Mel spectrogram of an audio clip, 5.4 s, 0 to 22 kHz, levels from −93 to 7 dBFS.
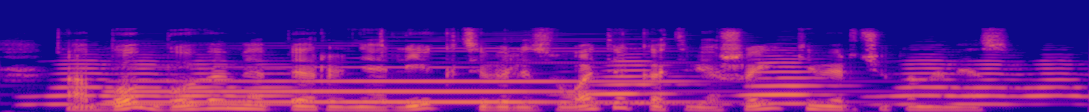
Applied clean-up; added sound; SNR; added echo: classical method log-MMSE.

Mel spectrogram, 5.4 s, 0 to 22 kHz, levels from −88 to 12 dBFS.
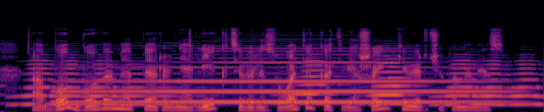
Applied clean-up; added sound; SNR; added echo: none; Wind instrument, woodwind instrument + Brass instrument; -2 dB; none.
